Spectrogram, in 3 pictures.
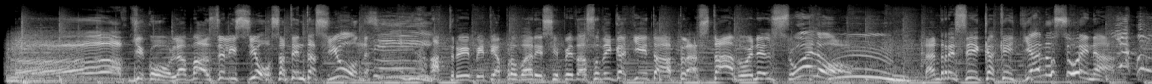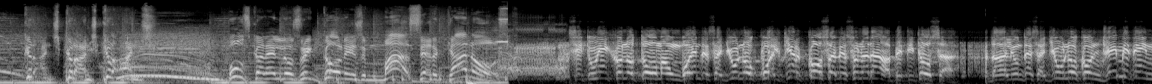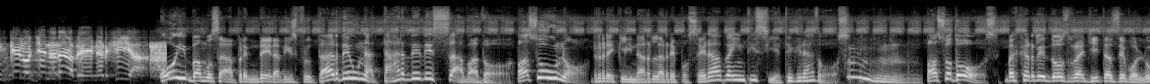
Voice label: Voice Actor Neutral Spanish LATAM character vo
